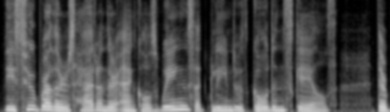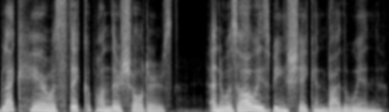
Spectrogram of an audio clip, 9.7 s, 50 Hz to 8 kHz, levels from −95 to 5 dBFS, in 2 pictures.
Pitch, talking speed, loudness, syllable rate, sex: 205 Hz, 185 wpm, -17 LUFS, 4.7 syllables/s, female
